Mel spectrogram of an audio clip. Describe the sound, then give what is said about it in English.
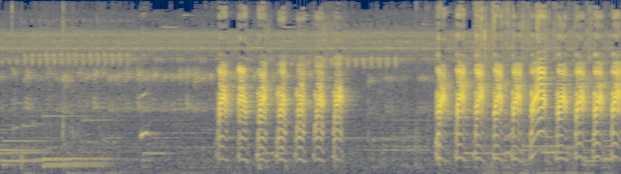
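A duck quacks in two rapid, rhythmic bursts of about eight loud, nasal quacks each, separated by a short pause, after a few seconds of quieter background sounds. “Little duck, where are you?”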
